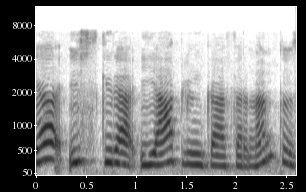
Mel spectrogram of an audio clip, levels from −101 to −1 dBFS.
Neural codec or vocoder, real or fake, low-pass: codec, 16 kHz, 16 kbps, FunCodec, trained on Chinese and English, 50 frames a second; fake; 7.2 kHz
